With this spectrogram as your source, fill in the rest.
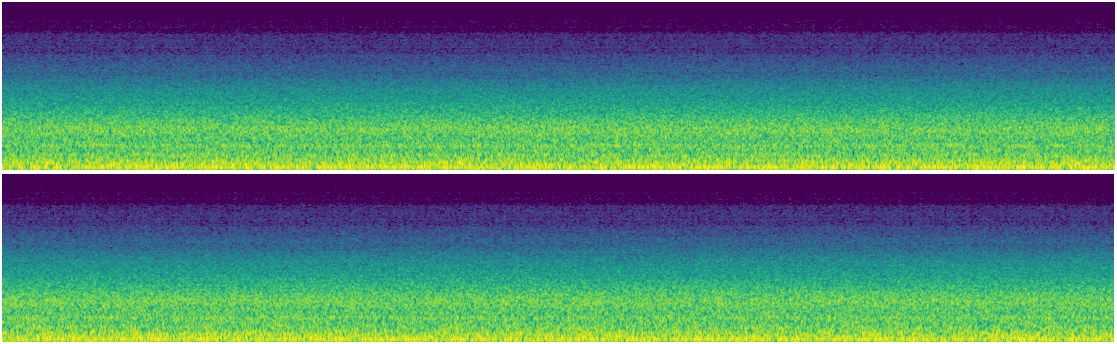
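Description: A jet airliner's engines and rushing air roar steadily in flight.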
